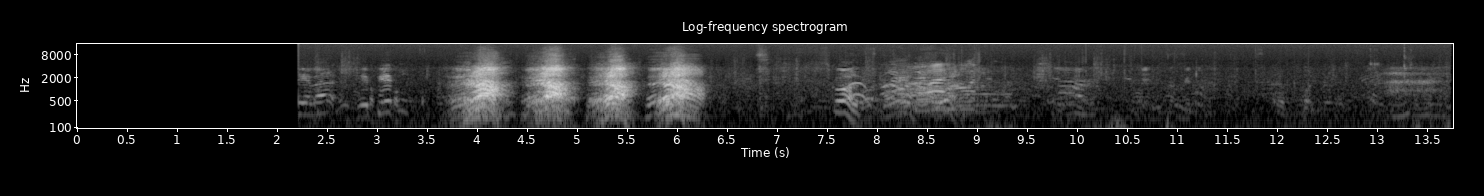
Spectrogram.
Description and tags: Sound is recorded during a wedding party
A, cheers, crowd, field-recording, four, Hurray, people, round, Sweden, times, wedding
